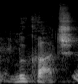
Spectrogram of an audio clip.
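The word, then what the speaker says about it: Lukács: And also, Gheorghe Lukacs, Lucacs. And I think David Gordon told me it's called Lukacs, as I pronounced it.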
